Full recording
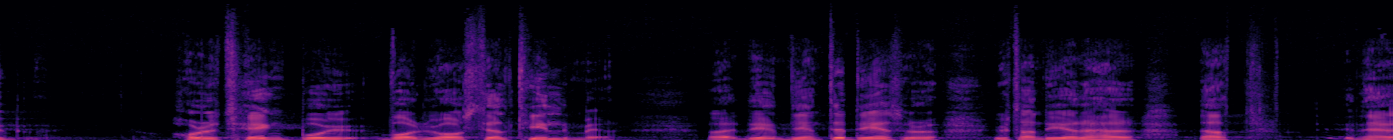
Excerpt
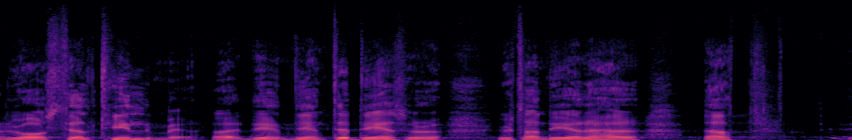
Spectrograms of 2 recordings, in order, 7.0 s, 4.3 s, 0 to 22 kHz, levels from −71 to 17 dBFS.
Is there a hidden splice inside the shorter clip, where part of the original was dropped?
yes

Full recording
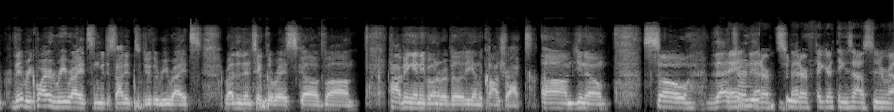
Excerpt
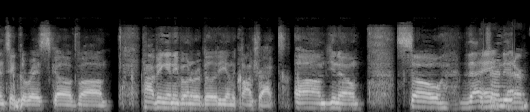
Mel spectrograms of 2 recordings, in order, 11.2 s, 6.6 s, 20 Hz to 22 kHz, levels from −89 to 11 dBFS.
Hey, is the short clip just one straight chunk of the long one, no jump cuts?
yes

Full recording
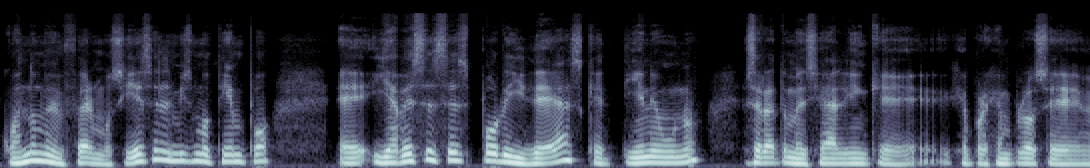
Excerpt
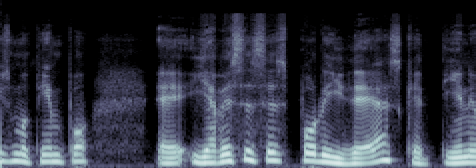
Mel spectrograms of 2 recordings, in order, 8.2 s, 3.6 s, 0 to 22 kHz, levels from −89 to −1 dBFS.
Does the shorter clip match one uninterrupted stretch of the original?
yes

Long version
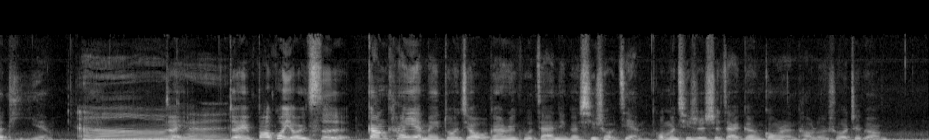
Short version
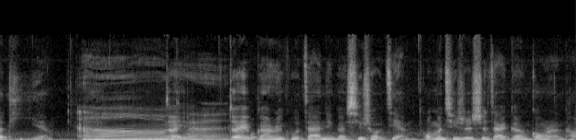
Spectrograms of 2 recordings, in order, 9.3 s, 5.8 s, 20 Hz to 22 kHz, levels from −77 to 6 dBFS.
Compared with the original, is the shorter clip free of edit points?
no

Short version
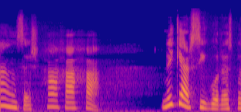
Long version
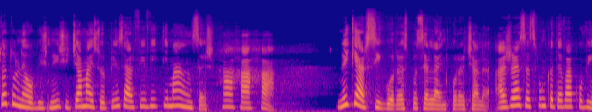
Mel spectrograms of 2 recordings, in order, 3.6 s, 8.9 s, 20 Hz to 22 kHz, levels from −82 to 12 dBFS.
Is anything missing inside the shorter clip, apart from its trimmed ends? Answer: no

